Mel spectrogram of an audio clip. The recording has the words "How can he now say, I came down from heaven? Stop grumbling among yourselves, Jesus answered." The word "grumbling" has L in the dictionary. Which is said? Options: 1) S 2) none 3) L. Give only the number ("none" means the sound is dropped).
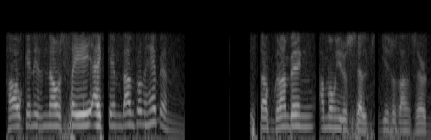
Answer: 2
